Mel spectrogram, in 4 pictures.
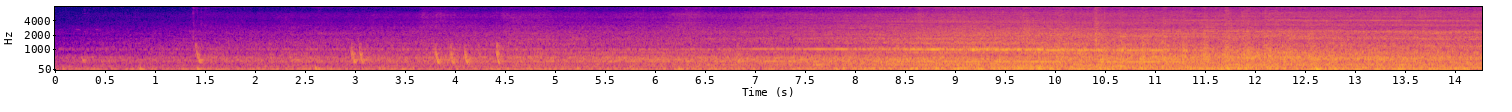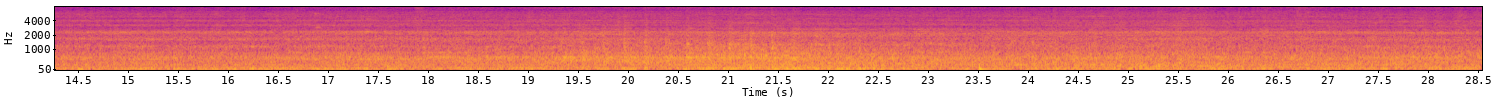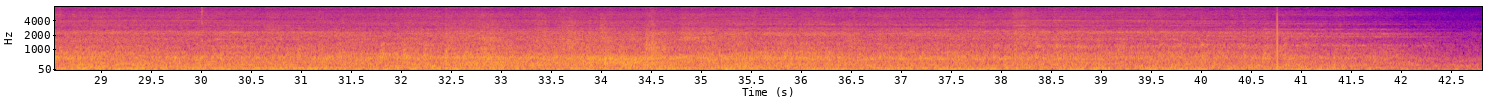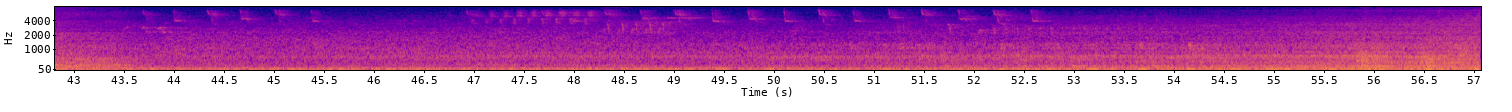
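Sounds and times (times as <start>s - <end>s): train wheels rumbling on rail: 2.5s - 43.5s, 52.4s - 57.0s.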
